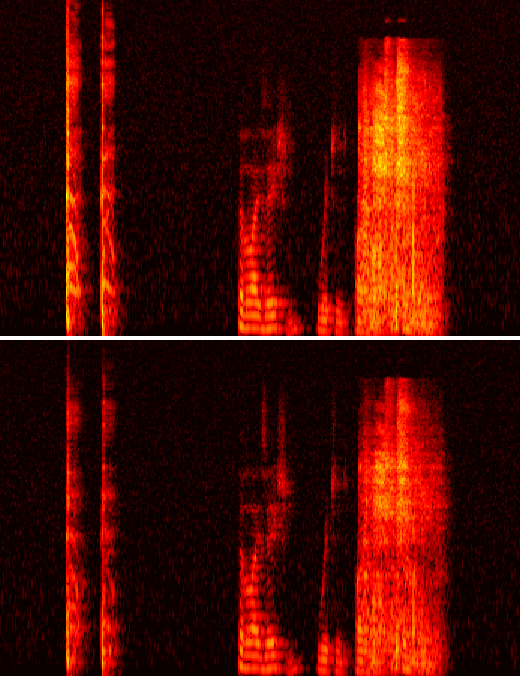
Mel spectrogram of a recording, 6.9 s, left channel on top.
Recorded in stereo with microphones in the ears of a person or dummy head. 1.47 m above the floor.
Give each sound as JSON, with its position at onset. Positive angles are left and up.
{"t": 0.9, "sound": "a cough", "side_deg": 65, "distance_m": 0.9}
{"t": 3.2, "sound": "a man speaking", "side_deg": 10, "distance_m": 1.0}
{"t": 4.8, "sound": "a sneeze", "side_deg": 55, "distance_m": 1.0}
